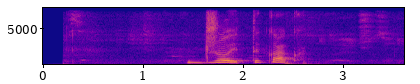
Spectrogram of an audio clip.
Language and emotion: Russian, neutral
